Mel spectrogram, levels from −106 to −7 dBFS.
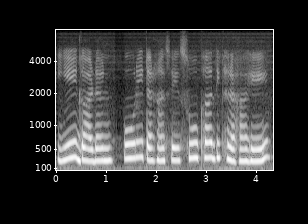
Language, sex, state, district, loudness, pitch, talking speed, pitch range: Hindi, female, Madhya Pradesh, Bhopal, -15 LUFS, 270 Hz, 125 wpm, 255-310 Hz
